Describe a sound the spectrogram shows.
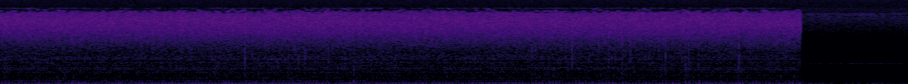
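Ventilation fans hum and hiss steadily.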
